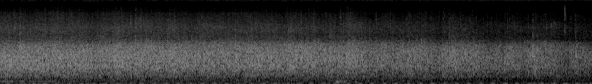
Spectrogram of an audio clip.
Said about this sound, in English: Oh, your hand clap is very weak.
